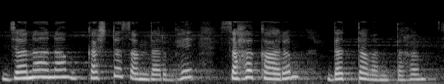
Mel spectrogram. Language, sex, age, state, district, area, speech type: Sanskrit, female, 18-30, Karnataka, Dakshina Kannada, rural, spontaneous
